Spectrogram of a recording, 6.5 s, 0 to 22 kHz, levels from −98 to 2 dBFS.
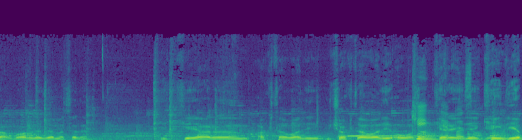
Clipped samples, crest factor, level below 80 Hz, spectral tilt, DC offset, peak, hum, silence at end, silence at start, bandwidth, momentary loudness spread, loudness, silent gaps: under 0.1%; 16 dB; -50 dBFS; -6.5 dB/octave; under 0.1%; -6 dBFS; none; 0 s; 0 s; 16 kHz; 17 LU; -23 LUFS; none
